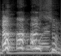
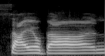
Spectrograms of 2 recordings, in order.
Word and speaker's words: Siobhan: Yeah, Siobhan, Siobhan, that's always a tricky one. People get Sioban or whatever, right, with Siobhan.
